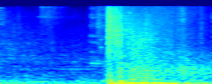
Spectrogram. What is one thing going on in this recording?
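A fiery blast booms.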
